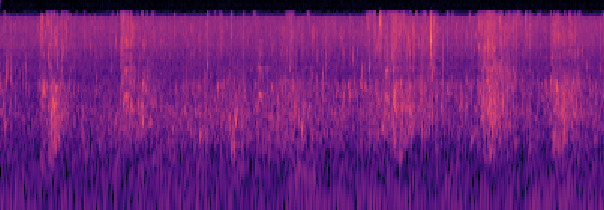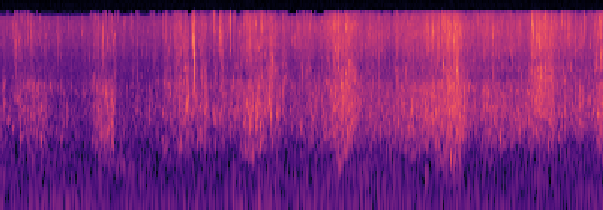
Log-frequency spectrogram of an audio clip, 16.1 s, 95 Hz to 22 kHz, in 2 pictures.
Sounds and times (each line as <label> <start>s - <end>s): Lake water 0.0s - 16.1s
